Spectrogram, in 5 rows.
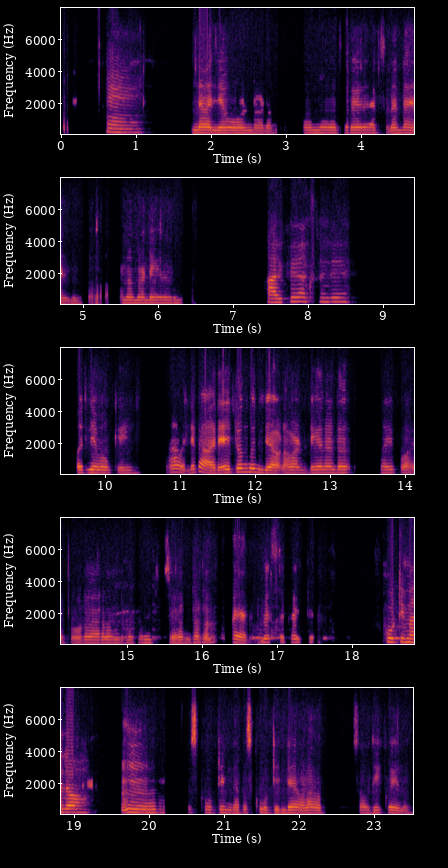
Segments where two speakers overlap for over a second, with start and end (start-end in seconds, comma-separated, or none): none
